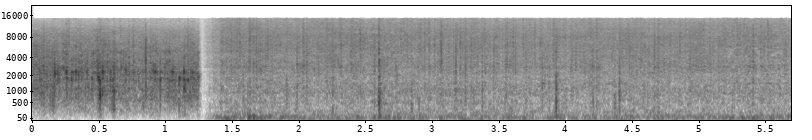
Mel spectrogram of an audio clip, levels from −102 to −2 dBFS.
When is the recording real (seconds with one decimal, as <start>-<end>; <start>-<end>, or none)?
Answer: 2.4-2.8; 5.2-5.7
